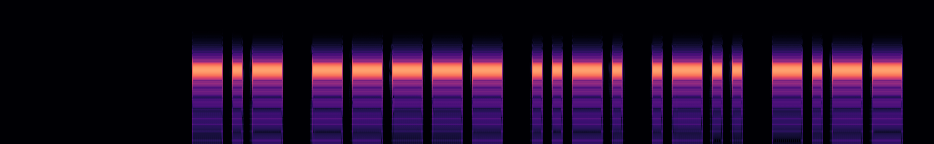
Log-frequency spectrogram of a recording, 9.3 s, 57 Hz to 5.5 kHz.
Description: Morse code, heard as a keyed tone, about 12 wpm, 600 Hz. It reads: K0FLY
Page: Kaldesignaler 12 wpm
